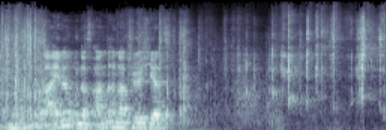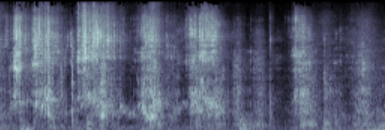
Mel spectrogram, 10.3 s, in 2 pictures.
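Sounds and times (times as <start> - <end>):
potato chips crunching while eaten: 0.0 - 10.2
speech: 0.1 - 2.4.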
